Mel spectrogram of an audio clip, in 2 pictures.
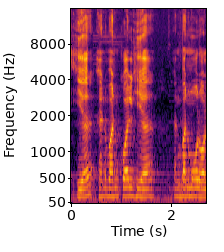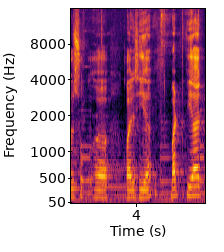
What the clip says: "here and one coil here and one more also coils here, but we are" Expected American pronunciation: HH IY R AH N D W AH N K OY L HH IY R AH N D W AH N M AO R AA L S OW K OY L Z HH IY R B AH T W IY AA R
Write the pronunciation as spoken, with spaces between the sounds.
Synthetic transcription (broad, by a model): HH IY R AH N D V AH N K OY L HH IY R AH N D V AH N M AO R AA L S OW K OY L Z HH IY R B AH T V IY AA R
